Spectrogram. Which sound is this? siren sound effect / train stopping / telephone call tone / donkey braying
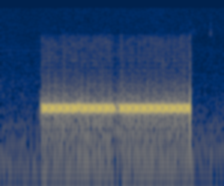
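telephone call tone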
